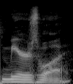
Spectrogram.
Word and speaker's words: Mierzwa: Is it Mierzwa? Everybody fucks it up. It's Mierzwa. It looks way worse than it actually is. That's not white, is it? Oh, that's Polish. Polish? Uh-huh. Mierzwa?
